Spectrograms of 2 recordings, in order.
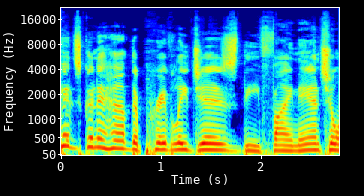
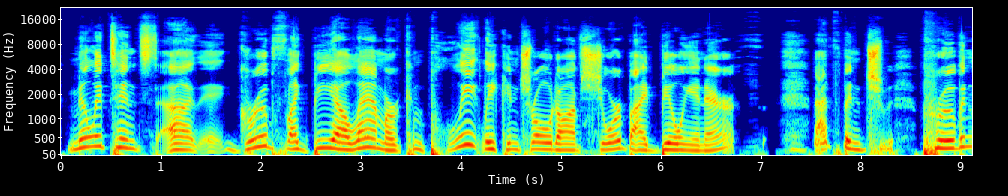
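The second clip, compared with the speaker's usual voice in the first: ordinary talk, nothing marked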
